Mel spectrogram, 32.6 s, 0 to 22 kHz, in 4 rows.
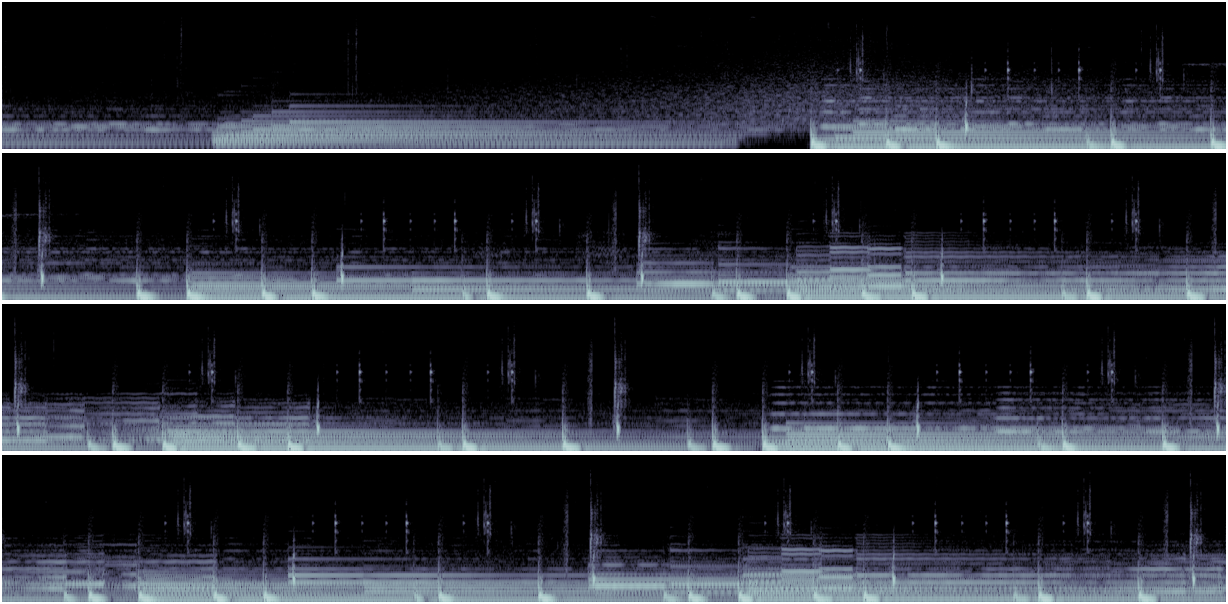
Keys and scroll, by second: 1.0 space, 3.5 space, 6.1 space, 7.0 space, 8.3 space, 11.5 space, 13.3 space, 13.7 space, 14.8 space, 16.1 space, 22.5 space, 23.2 space, 23.7 space, 26.0 space, 27.4 space, 28.8 space, 31.1 space.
